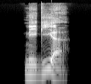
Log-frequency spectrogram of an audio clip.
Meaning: 1. singular imperative of negieren 2. first-person singular present of negieren
- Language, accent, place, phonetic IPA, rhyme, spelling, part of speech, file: German, Germany, Berlin, [neˈɡiːɐ̯], -iːɐ̯, negier, verb, De-negier.ogg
